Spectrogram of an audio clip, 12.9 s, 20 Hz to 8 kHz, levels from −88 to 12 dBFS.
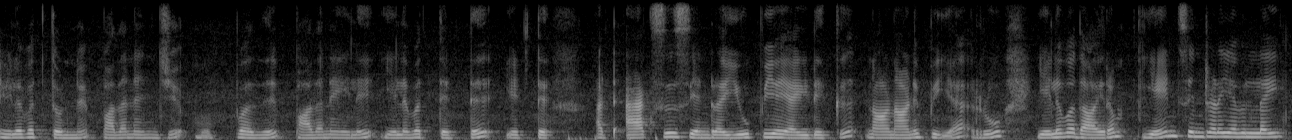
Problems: none marked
